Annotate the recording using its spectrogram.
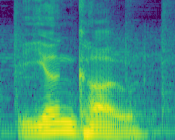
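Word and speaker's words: Junko: There is no Y sound. Yunko. That's a Scandinavian thing.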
